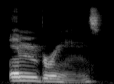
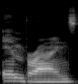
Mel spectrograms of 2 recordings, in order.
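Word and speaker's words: ymbryne: doesn't have in brains I finally figured out how it's pronounced that is if the pronunciation Tim Burton movie is using it is proper I'm just gonna go off of that on my own gut instinct for now because I've been calling it in brines this entire time and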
